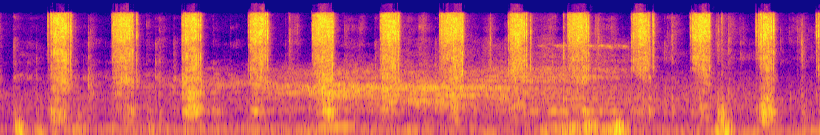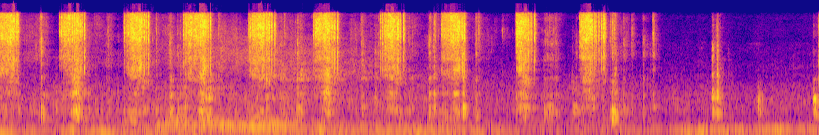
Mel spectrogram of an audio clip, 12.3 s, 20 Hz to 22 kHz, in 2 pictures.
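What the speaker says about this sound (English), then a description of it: "take your ratchet with your extension and your 10mm socket, and there is a bolt back here that you want to remove" Ratchet with an extension and 10mm socket loosening a bolt on a 2004-2009 Kia Spectra EX during battery replacement: a close, fast, regular clicking that runs steadily for about twelve seconds, with brief pauses, and no talking.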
